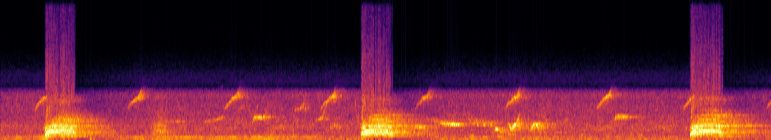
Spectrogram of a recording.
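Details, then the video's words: Loud, coarse barks from a barking deer in Cambodia, three of them roughly four seconds apart, with many quick rising bird chirps and a continuous insect drone between calls. "Cambodia Sound Deer Calls || សម្លេងសត្វឈ្លូសស្រែក"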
